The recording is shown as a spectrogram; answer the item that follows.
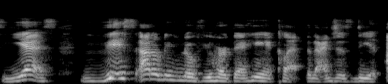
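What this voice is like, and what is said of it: Excited, energetic speaking voice. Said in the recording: “hear the excitement in my voice.”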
